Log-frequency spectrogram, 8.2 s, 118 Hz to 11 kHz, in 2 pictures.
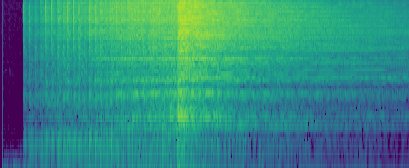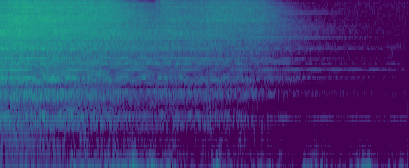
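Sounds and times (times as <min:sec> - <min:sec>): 
cymbal crescendo from closed to open: 0:00.3 - 0:06.5.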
